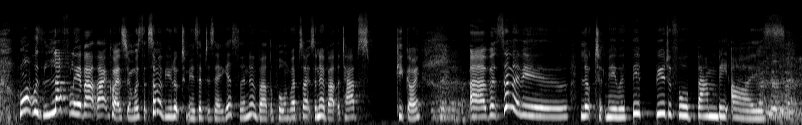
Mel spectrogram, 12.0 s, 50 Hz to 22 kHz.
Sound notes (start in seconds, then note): 6.5 laughter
